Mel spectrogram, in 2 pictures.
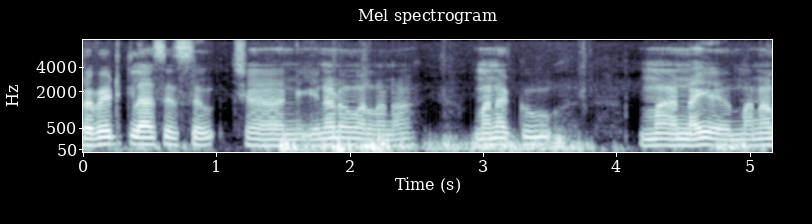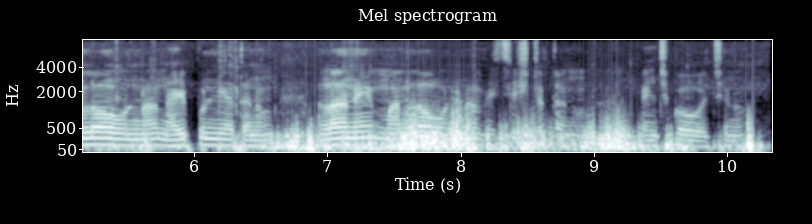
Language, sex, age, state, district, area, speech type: Telugu, male, 30-45, Andhra Pradesh, Nellore, urban, spontaneous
